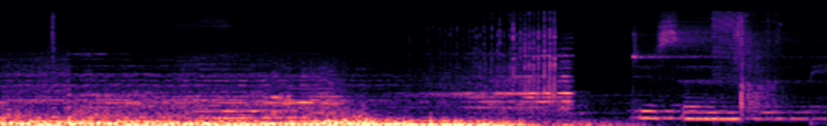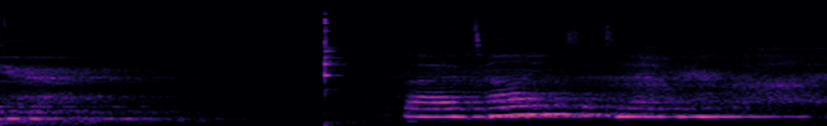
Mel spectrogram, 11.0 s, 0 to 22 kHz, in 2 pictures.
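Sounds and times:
dark trailer score: 0:00.0 - 0:07.0.

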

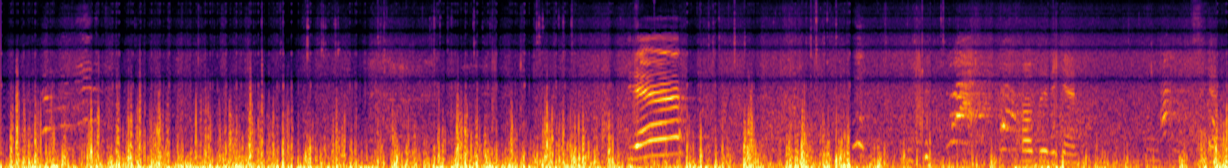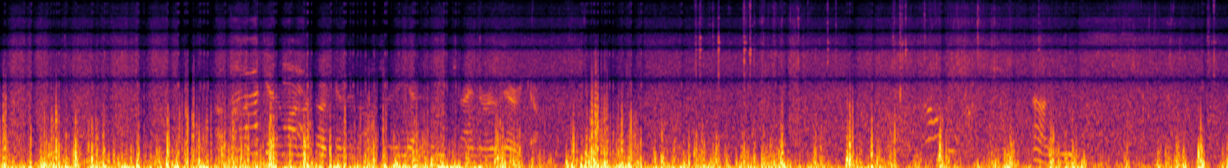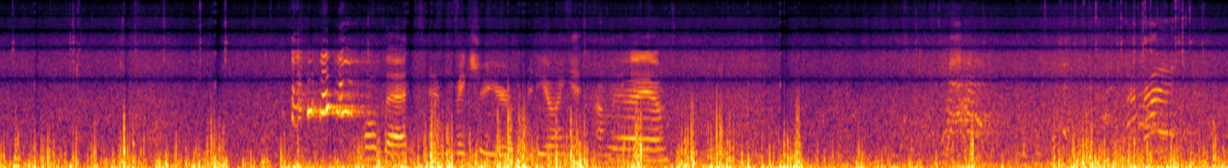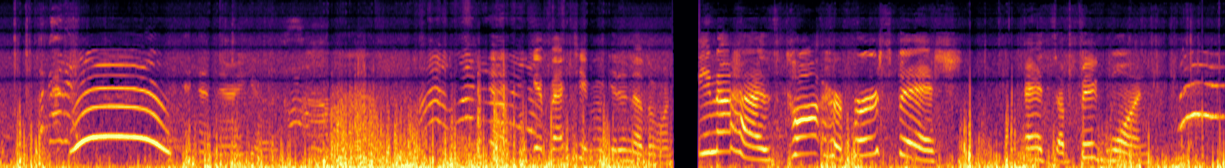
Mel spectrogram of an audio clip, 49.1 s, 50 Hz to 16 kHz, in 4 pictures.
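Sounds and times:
wind buffeting microphone: 0:00.0 - 0:49.0
child's high-pitched voice: 0:00.4 - 0:01.2, 0:09.4 - 0:10.4, 0:11.5 - 0:12.0, 0:27.5 - 0:28.2, 0:34.0 - 0:34.5, 0:35.6 - 0:36.4, 0:37.2 - 0:37.6, 0:39.7 - 0:42.3
splashing in shallow water: 0:17.7 - 0:28.7, 0:30.7 - 0:41.1.

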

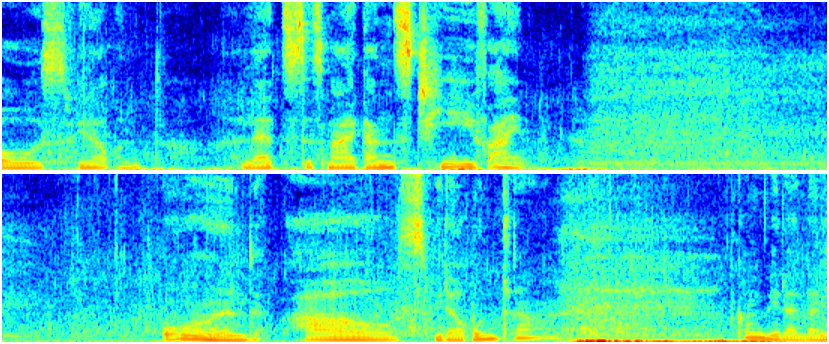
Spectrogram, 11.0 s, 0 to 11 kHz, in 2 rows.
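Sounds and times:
small waves lapping on shore: 0:00.0 - 0:11.0.

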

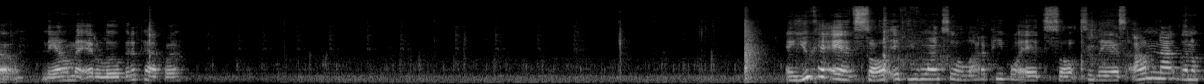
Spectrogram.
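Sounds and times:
beans simmering with bubbling pops: 0:00.0 - 0:12.0
low steady hum: 0:00.0 - 0:12.0.

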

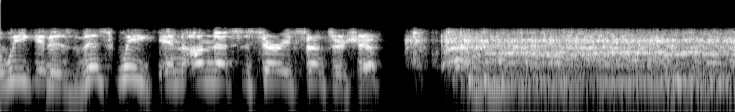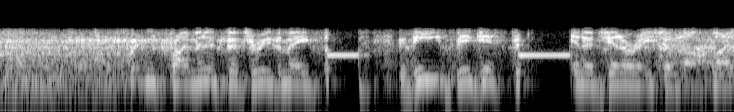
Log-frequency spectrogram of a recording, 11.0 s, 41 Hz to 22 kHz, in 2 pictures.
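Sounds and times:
audience applauding and cheering: 0:03.3 - 0:07.5.

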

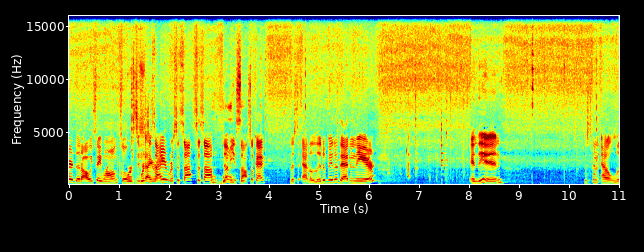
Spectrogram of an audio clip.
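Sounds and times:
shrimp sizzling in a skillet: 0:00.0 - 0:11.0.

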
